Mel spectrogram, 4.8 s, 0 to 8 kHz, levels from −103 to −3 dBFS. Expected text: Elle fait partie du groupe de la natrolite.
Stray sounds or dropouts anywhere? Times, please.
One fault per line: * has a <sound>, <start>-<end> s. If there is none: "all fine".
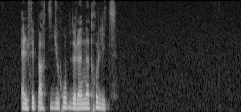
all fine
